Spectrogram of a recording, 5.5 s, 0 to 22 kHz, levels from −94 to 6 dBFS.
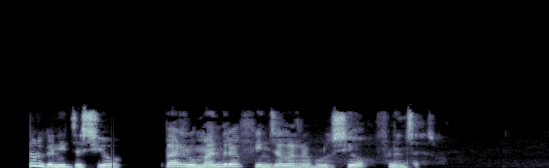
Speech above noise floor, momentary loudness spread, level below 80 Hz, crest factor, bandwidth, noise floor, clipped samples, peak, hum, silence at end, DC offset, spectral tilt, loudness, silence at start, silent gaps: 64 dB; 10 LU; -56 dBFS; 16 dB; 8.2 kHz; -79 dBFS; under 0.1%; 0 dBFS; none; 1.2 s; under 0.1%; -3.5 dB/octave; -16 LUFS; 0.3 s; none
